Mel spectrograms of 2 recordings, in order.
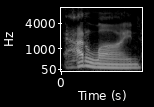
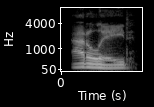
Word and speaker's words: Adelaide: of how does the original girl turn into Adeline Adelaide. and Adelaide, sorry, Yorgos. Now all I can think about is all those names that we've been mispronouncing for years, Donal and all that other stuff. Anyway, Adelaide, got it.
